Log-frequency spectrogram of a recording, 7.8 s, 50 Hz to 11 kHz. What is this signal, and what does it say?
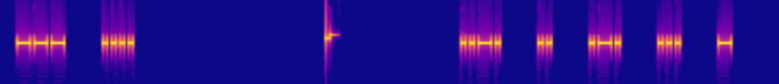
Morse code, heard as a keyed tone, about 28 wpm, spaced as for 16 wpm, 690 Hz. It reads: OH FIRST
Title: 3x Character Spacing - Top 500 Words - 28wpm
